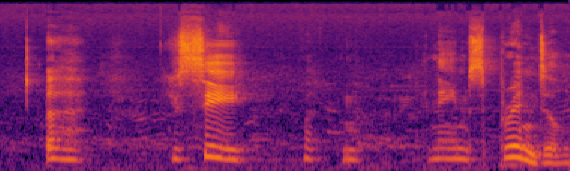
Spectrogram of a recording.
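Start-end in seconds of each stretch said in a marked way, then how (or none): 1.2-3.8 very quiet, high, faint, barely mustered voice. Narrating a game, voicing a girl looking up from her parchment; very quietly. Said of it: "barely able to uh muster, like, very quietly".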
